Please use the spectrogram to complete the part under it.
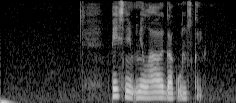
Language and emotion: Russian, neutral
